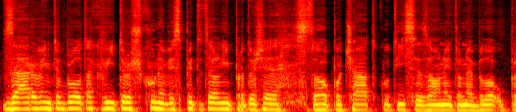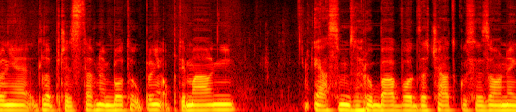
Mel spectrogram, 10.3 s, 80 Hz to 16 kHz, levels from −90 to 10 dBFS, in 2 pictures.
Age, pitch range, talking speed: 20-39, 115-130 Hz, 155 wpm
